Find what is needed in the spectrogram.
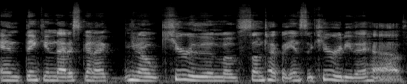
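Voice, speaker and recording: A somewhat breathy voice belongs to this woman. She talks at a fairly quick speed. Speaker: motivational live streamer. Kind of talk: motivational talk. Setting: livestream. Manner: fast.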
